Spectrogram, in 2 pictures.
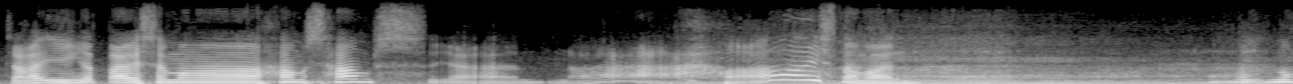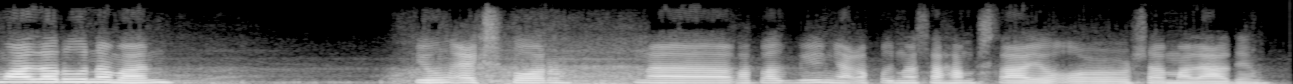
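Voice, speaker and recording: Out riding his motorcycle, a Filipino-accented motovlogger thinks aloud about camera gear in a mid-range voice, using short, stop-start phrases in a casual chat. The tinny helmet intercom headset picks up plenty of road noise.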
